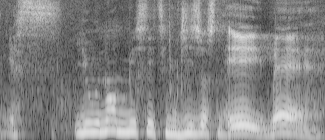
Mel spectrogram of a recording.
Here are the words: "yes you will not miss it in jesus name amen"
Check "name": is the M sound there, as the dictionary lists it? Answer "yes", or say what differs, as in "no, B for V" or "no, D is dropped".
no, M is dropped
